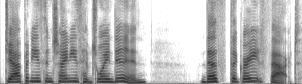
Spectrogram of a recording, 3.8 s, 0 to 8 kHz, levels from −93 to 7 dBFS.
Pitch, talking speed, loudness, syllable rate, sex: 255 Hz, 175 wpm, -18 LUFS, 5.9 syllables/s, female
